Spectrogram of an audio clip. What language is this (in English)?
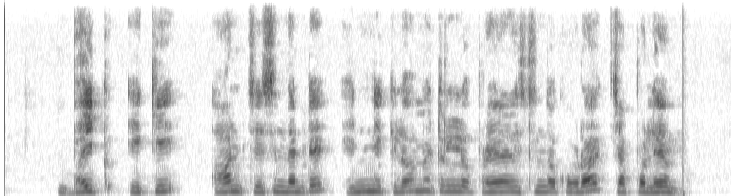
Telugu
